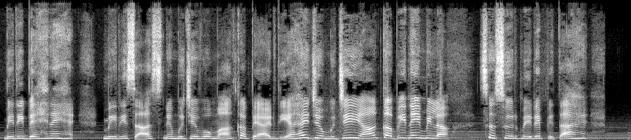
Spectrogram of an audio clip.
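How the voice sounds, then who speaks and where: A woman's voice: on the high side, darkish tone, natural voice. A woman voicing a timid, long-suffering young daughter-in-law who turns defiant, with emphatic delivery in a cartoon family melodrama.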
